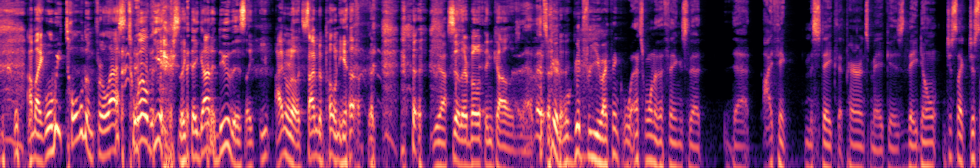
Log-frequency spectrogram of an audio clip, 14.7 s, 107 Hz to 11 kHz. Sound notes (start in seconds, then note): 5.2 laughs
